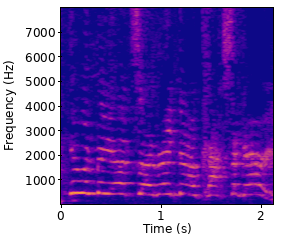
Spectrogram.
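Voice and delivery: very high, shouted challenge; mock threat. Imagined angry moviegoer challenging him, mock shout. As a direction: bark it like picking a fight.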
